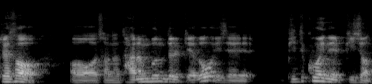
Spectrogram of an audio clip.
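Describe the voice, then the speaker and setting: A man speaks at a moderate pace with vocal fry. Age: 20s. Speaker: crypto mining business manager and lecturer. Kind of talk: live online lecture. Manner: speeds up when excited; halting, stumbles over words.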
